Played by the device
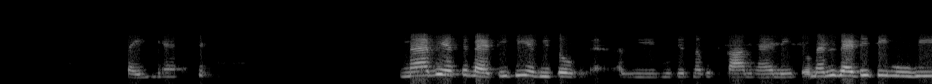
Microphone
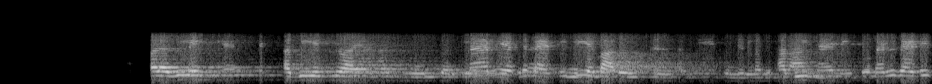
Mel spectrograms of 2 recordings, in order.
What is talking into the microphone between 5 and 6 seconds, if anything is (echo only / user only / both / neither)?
both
